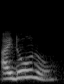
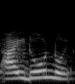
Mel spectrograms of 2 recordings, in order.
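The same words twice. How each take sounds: First: The phrase is reduced and run together. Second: The phrase is pronounced fully and clearly.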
